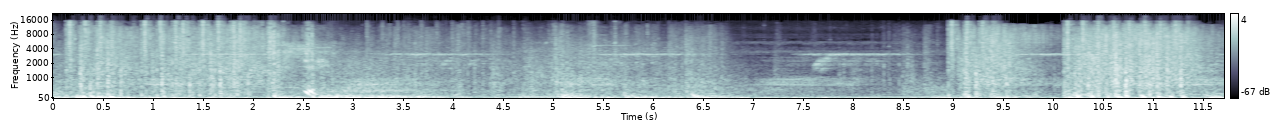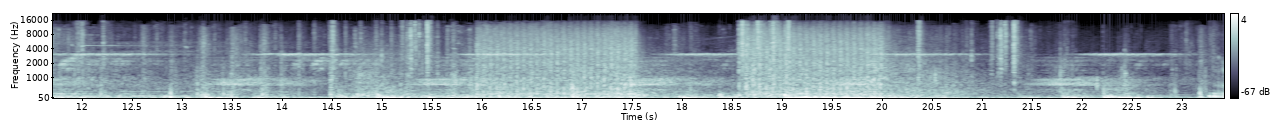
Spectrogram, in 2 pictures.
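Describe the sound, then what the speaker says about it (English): Rapid automatic gunfire from a Vampire's SMG in the video game Fallout 76, loud sustained bursts broken by short pauses, with game effects and footsteps mixed in. "I'm going to actually switch back to that Vampire's SMG."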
